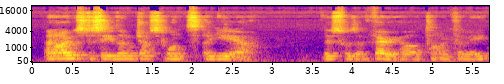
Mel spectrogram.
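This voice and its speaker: A woman talks rather slowly. Her voice carries an audible echo from the room. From England. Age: 80s+. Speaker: abuse survivor. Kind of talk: testimony.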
